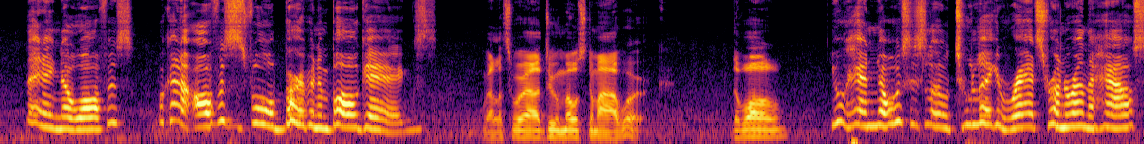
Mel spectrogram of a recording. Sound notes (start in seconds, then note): none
